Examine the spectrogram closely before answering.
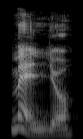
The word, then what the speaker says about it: meglio: Listen to Desiree and pay attention to the way it's pronounced in the following words. maglia, meglio, aglio.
